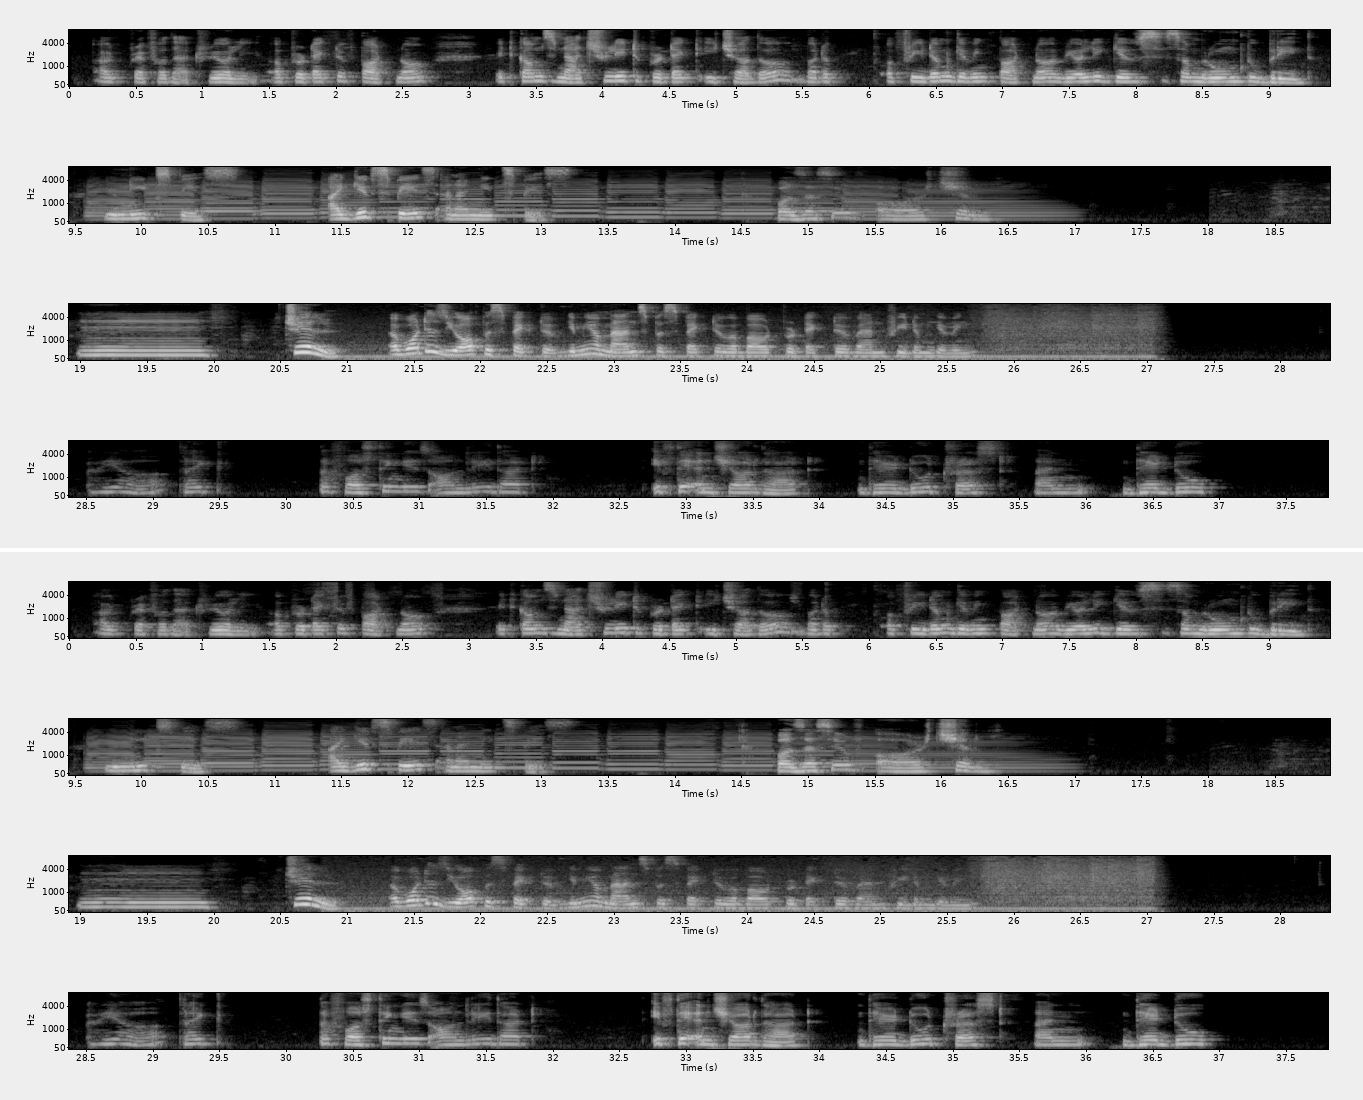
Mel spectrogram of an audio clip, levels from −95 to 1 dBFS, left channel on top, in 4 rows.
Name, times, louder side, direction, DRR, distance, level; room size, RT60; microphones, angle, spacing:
voice 1, 0.2-2.7 3.2-5.7 6.1-9.3 9.7-10.7 11.4-13.2 19.0-20.0 20.5-21.0 21.3-25.7, left 3 dB, 80° left, 0.7 m, -28 dB
Wind instrument woodwind instrument, 9.6-17.0, left 1 dB, 5° left, 0.6 m, -44 dB
voice 2, 14.5-16.4 28.5-29.5 30.2-31.8 32.7-33.9 34.3-35.3 35.6-36.9, right 4 dB, 70° right, 0.6 m, -32 dB
sound 1, 20.8-27.1, equal, 35° right, 1.0 m, -41 dB
11.0 x 5.3 x 3.2 m
head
